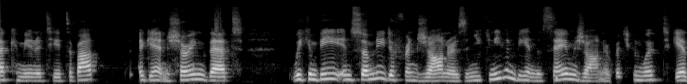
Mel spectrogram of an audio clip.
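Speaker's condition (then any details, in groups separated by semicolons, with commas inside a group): No condition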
